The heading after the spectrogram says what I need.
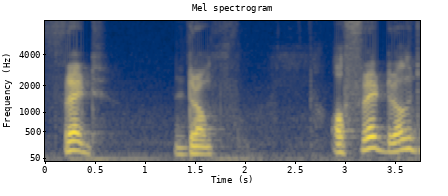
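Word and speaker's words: Drumpf: ड्रमफ यानी ट्र टी से नहीं डी से अब उसको जैसे भी आप प्रोनाउंस करना चाहे लेकिन ड्रमफ सही।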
